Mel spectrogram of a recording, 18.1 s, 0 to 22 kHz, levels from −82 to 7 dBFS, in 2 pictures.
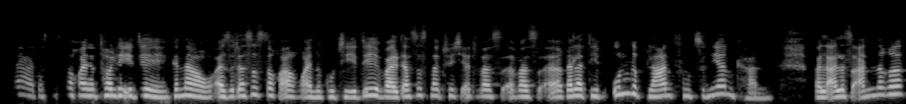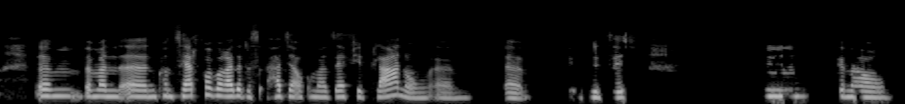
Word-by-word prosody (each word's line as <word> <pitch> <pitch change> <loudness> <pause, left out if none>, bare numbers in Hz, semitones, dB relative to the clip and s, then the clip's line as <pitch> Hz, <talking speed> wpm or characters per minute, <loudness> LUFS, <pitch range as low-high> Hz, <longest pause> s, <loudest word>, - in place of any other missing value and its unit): Ja, 265 -4 -10
das 215 -1 -14
ist 240 +3 -32
doch 245 -1 -7
eine 235 -2 +3
tolle 240 +2 +3
Idee, 210 -4 +2
genau. 230 -5 +4
Also, 210 0 +3
das 230 +2 +1
ist 260 -2 -4
doch 245 - 0
auch 205 -1 +2
eine 190 -1 +2
gute 200 +1 -4
Idee, 200 +5 +2
weil 190 -2 +7
das 215 +3 +2
ist 240 -1 -6
natürlich 225 -1 -4
etwas, 215 0 -2
was, 205 -1 +1
äh, - - -5
relativ 220 0 +3
ungeplant 235 -6 +2
funktionieren 230 +5 -3
kann. 170 -1 -9 0.4
Weil 190 +1 +3
alles 205 +1 +4
andere, 265 +7 +2 0.4
ähm 225 -1 -2
wenn - - -2
man, 210 -1 0
äh, 210 +1 +1
'n 205 0 -3
Konzert 225 +1 -1
vorbereitet, 225 -3 +1
das 195 - -10
hat 210 +1 -5
ja 210 - -1
auch 195 - -10
immer 195 -1 -5
sehr 200 +2 -3
viel 200 -1 -8
Planung, 185 -5 0
ähm, 170 -1 -11 0.3
äh, 165 -1 -5 0.4
w 200 - -22
mit 185 -1 -4
sich. 180 0 -5 1.3
Mhm. 215 -1 -3 0.3
Genau. 190 -4 -3
215 Hz, 170 wpm, -24 LUFS, 195-230 Hz, 1.3 s, weil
